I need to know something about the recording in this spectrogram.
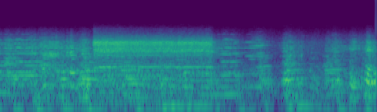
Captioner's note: buzzing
